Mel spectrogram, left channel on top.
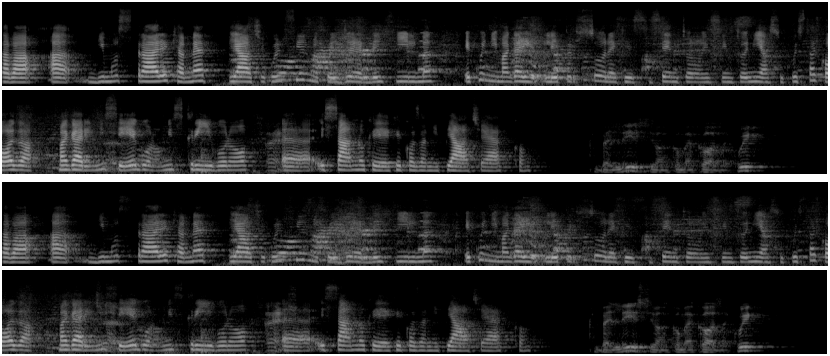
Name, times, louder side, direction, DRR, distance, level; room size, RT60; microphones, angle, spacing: voice 1, 0.0-6.3 6.6-8.6 8.8-10.7 11.1-13.5, left 3 dB, 35° left, 10 dB, 0.7 m, -32 dB
sound 1, 2.1-11.1, left 1 dB, 5° left, 1.2 m, -41 dB
voice 2, 9.2-9.7 10.9-11.2 14.1-15.7, right 2 dB, 70° right, 5 dB, 1.7 m, -44 dB
12.5 x 8.6 x 6.5 m, 0.73 s
head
